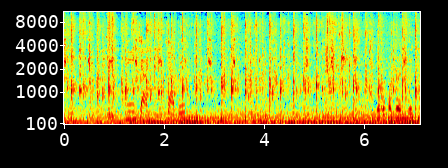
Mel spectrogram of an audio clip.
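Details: Horse ridden through Vigan: rapid clip-clopping hooves, nearly four strikes per second in an uneven rhythm, over people talking and a low engine hum.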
